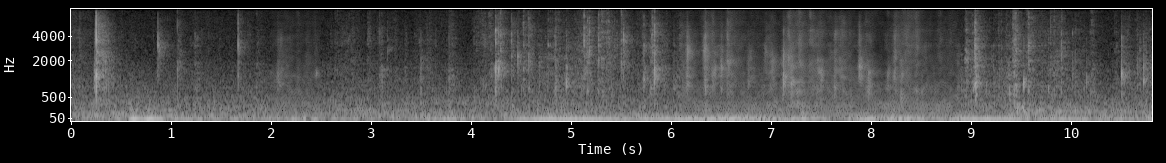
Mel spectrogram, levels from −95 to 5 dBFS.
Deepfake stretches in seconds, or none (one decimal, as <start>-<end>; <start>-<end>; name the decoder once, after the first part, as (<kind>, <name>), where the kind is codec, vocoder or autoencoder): 2.0-2.5 (vocoder, Vocos); 6.1-8.9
